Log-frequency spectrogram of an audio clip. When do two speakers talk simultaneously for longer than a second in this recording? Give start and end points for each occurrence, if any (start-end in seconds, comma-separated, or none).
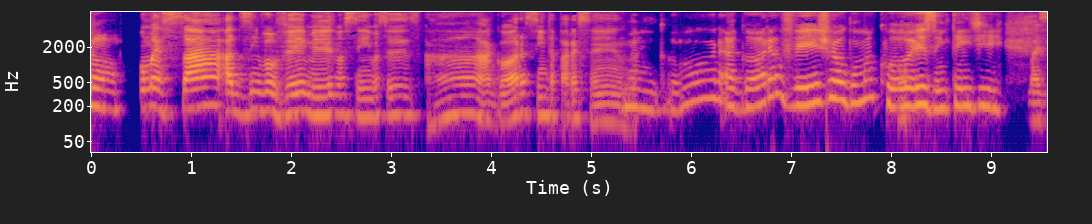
none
